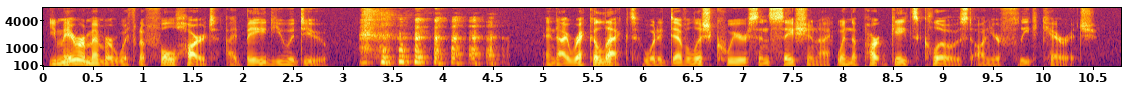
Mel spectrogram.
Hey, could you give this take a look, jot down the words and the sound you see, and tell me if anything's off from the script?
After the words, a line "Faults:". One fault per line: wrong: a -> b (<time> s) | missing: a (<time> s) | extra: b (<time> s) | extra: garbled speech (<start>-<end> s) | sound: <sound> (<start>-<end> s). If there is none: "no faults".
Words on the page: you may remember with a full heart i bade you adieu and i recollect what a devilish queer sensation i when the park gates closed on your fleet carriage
you may remember with a full heart i bade you adieu and i recollect what a devilish queer sensation i when the park gates closed on your fleet carriage
Faults:
sound: laugh (3.1-4.7 s)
